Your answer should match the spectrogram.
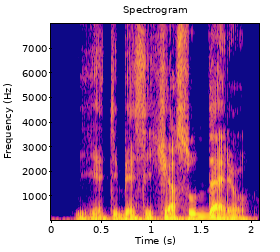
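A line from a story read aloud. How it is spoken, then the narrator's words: Hissed. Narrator (Russian): зашипел на него Туман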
